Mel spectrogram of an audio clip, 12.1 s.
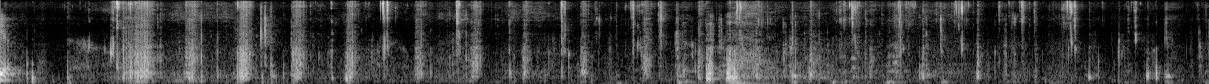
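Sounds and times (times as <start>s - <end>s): chewing crisp crunches: 0.8s - 12.0s.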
